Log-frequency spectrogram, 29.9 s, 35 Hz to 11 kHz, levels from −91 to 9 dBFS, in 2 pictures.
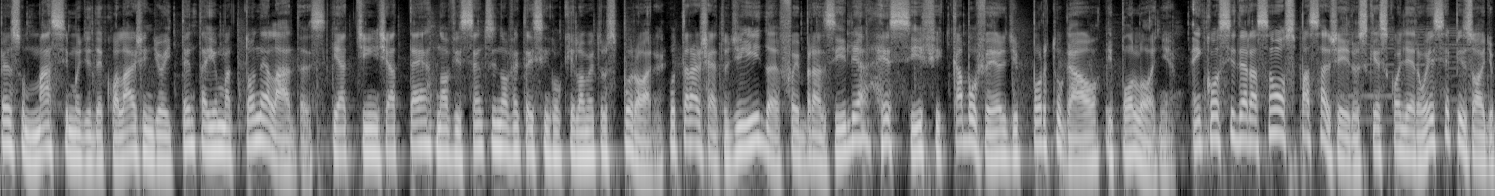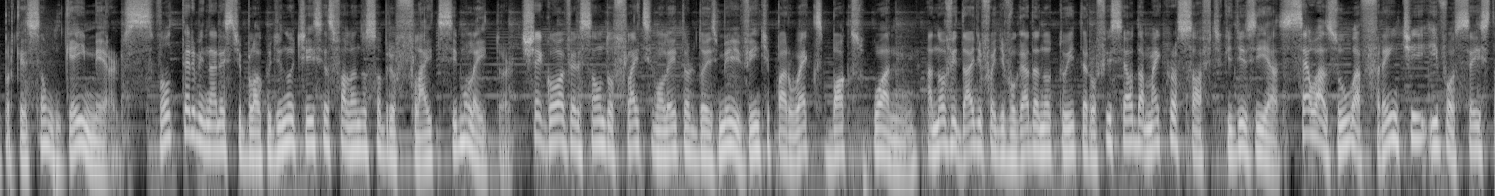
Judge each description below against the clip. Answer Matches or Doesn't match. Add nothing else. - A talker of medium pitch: Doesn't match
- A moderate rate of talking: Matches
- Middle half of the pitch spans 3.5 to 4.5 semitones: Doesn't match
